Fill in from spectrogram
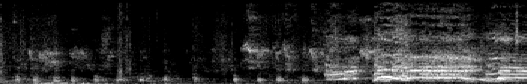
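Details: On a farm in a village, where roosters eat tomatoes, soft rapid clucking runs for two seconds before a rooster breaks into a loud, drawn-out crow that fills the final second and a half.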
